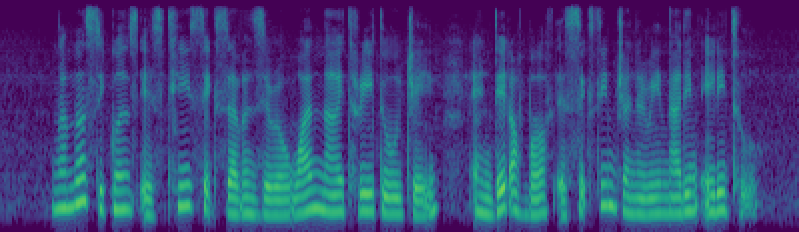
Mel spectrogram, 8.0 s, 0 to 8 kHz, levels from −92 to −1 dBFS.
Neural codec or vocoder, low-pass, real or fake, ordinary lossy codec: codec, 16 kHz, 4 kbps, X-Codec, HuBERT features, trained on balanced general audio; 7.2 kHz; fake; none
